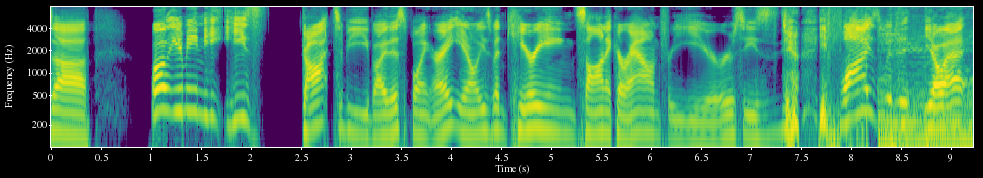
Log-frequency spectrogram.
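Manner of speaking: ordinary talk, nothing marked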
